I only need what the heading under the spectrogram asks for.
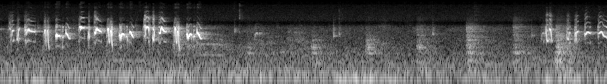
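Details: Sooty-headed bulbul giving a long chattering song, kept as a lure for other bulbuls: a dense burst of rapid harsh chirps and squawks for two seconds, a pause, then another chattering burst at the end.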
